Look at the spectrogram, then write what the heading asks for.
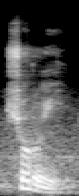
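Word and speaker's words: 書類: 종류는 슈루이 서류는 쇼루이 이게 조금 헷갈릴 수 있는데 많이 읽어보세요.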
